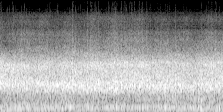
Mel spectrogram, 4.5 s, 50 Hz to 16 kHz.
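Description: InterCity 125 High Speed Train passing close at speed, its Mark 3 coaches making a steady, loud rush of wheels on rail and air.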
